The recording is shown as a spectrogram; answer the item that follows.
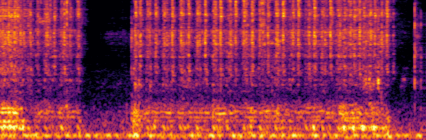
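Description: A sewing machine runs in fast rhythmic bursts while stitching a fabric bag seam, with a brief pause and reversal for the back stitch, close and steady.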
